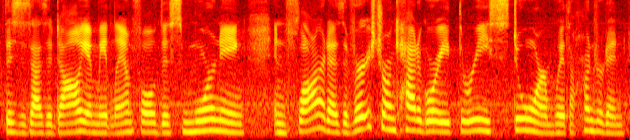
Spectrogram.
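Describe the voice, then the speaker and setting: A woman's voice: mid-range voice, steady tone, fairly quick. Woman weather reporter, faint ambient noise. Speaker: meteorologist reporting live. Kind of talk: live TV weather field reporting, explanatory.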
